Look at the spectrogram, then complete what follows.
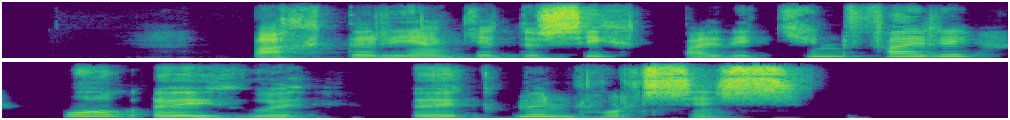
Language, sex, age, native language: Icelandic, female, 60-69, Icelandic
